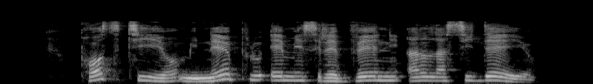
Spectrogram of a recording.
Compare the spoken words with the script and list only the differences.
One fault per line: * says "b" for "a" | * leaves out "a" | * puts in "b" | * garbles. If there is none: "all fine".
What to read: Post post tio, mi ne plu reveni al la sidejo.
* leaves out "post"
* puts in "emis"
